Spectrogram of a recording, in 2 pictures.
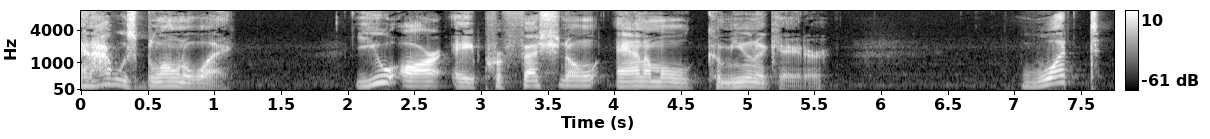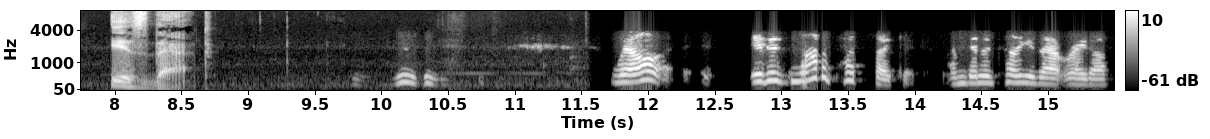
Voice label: Radio Interview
